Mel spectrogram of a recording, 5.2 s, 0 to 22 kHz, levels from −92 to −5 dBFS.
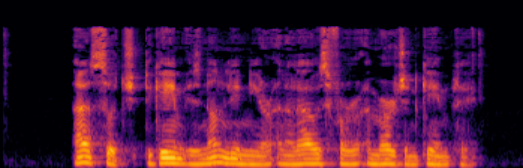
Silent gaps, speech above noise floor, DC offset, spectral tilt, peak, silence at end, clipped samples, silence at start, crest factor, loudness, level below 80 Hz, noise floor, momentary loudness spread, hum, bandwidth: none; 56 dB; under 0.1%; -5.5 dB/octave; -6 dBFS; 0.5 s; under 0.1%; 0.75 s; 18 dB; -24 LUFS; -48 dBFS; -79 dBFS; 8 LU; none; 11.5 kHz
